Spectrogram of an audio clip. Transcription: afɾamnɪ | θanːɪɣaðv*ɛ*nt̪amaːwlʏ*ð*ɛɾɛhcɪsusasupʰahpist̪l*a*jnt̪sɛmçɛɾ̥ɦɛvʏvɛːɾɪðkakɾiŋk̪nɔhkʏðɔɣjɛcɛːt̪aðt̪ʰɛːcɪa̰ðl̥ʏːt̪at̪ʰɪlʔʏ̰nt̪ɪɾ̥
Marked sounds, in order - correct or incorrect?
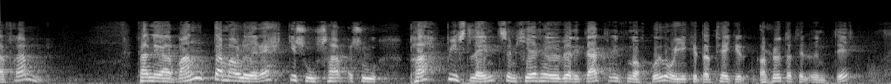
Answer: incorrect: a, correct, incorrect: e

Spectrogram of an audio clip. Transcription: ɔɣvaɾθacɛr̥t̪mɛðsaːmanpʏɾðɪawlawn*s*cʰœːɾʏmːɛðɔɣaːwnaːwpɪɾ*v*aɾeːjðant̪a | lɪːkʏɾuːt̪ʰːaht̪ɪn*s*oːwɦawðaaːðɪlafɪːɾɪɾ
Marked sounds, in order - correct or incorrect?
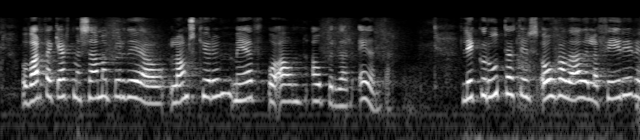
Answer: correct, incorrect: ð, correct

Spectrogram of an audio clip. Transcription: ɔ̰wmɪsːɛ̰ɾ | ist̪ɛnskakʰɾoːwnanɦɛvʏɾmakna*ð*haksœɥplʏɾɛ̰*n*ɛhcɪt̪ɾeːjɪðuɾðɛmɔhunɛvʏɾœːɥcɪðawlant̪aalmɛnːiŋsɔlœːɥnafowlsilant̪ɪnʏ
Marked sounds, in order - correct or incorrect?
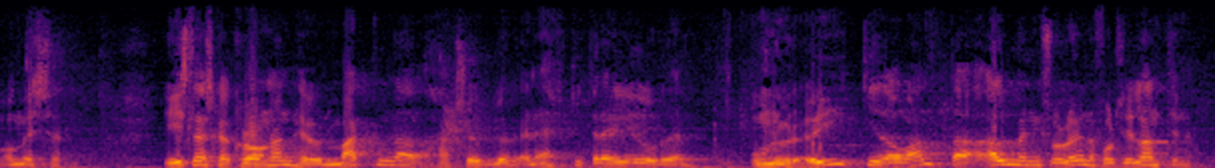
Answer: correct, correct

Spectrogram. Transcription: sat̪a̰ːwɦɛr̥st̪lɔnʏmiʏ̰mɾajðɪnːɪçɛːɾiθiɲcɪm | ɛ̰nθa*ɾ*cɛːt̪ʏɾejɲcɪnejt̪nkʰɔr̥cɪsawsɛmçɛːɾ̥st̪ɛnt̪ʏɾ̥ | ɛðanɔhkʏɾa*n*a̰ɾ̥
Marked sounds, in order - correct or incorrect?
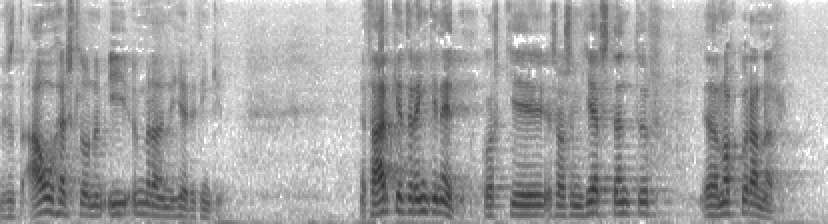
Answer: correct, incorrect: nː

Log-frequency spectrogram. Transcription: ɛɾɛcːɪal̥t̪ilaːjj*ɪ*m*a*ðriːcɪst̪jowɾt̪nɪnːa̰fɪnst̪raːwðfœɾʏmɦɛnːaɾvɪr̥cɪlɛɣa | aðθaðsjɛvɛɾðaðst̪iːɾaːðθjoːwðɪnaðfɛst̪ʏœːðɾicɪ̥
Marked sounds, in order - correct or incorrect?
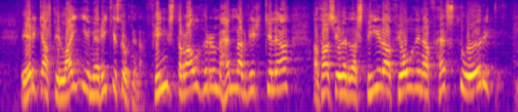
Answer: correct, incorrect: ɛ

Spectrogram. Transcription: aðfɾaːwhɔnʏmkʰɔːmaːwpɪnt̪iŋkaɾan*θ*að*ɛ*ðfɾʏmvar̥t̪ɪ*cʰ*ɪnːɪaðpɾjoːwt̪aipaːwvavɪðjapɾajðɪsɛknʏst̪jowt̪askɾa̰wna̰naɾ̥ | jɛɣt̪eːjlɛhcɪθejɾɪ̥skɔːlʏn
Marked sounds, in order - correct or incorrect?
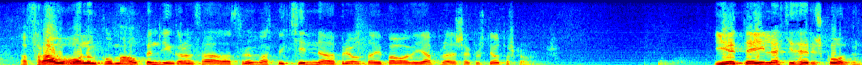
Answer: correct, incorrect: a, correct

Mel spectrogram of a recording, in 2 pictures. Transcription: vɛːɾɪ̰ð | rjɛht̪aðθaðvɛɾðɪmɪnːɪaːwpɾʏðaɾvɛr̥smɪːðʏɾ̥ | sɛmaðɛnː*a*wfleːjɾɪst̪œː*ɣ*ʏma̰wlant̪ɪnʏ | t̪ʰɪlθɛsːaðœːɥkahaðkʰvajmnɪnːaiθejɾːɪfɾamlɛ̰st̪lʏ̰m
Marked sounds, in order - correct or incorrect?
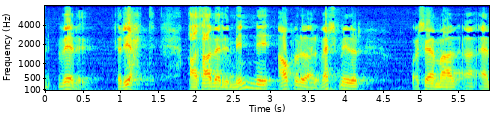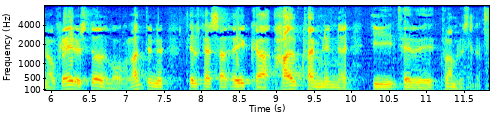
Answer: correct, incorrect: ð

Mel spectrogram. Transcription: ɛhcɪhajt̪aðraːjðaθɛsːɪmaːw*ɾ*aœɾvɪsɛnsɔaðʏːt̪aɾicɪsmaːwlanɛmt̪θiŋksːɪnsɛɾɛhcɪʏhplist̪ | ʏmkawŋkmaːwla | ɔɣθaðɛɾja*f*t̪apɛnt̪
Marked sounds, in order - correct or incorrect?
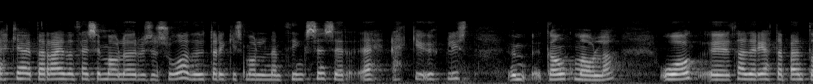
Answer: incorrect: l, incorrect: h

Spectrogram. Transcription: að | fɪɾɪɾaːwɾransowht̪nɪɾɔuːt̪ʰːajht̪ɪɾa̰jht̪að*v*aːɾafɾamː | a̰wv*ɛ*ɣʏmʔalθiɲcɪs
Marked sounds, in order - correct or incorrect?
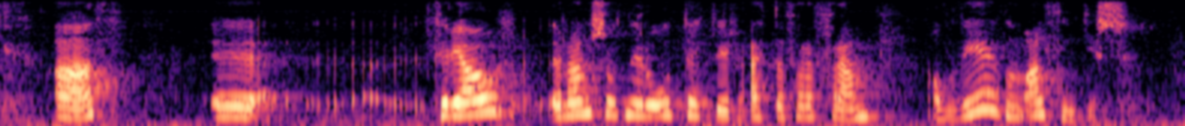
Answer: incorrect: f, incorrect: ɛː

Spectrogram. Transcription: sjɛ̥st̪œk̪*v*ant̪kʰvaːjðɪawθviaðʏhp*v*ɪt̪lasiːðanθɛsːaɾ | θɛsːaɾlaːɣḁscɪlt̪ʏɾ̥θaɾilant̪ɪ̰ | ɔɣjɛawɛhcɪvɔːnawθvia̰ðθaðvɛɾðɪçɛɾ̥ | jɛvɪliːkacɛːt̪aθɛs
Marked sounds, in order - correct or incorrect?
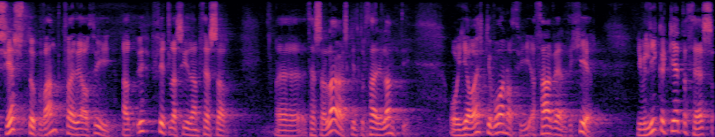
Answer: correct, incorrect: f

